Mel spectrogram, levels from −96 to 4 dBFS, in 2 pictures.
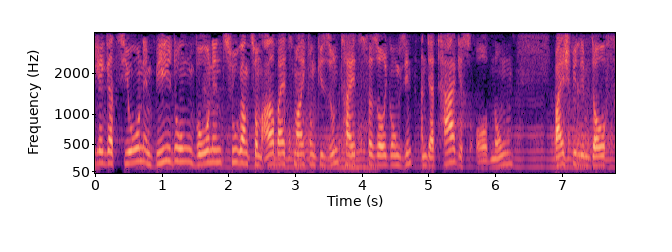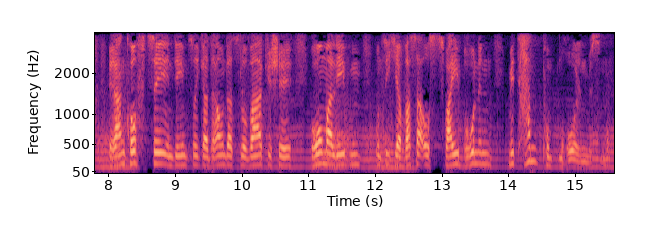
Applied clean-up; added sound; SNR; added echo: none; Buzz; 18 dB; none.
